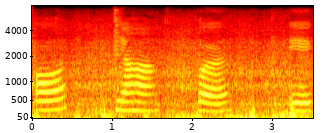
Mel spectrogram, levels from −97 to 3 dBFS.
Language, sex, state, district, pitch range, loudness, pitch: Hindi, female, Chandigarh, Chandigarh, 220-240 Hz, -16 LUFS, 225 Hz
